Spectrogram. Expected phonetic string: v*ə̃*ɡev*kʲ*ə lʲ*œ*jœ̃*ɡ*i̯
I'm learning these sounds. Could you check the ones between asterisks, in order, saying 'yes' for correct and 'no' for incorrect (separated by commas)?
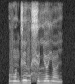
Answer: yes, no, yes, no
